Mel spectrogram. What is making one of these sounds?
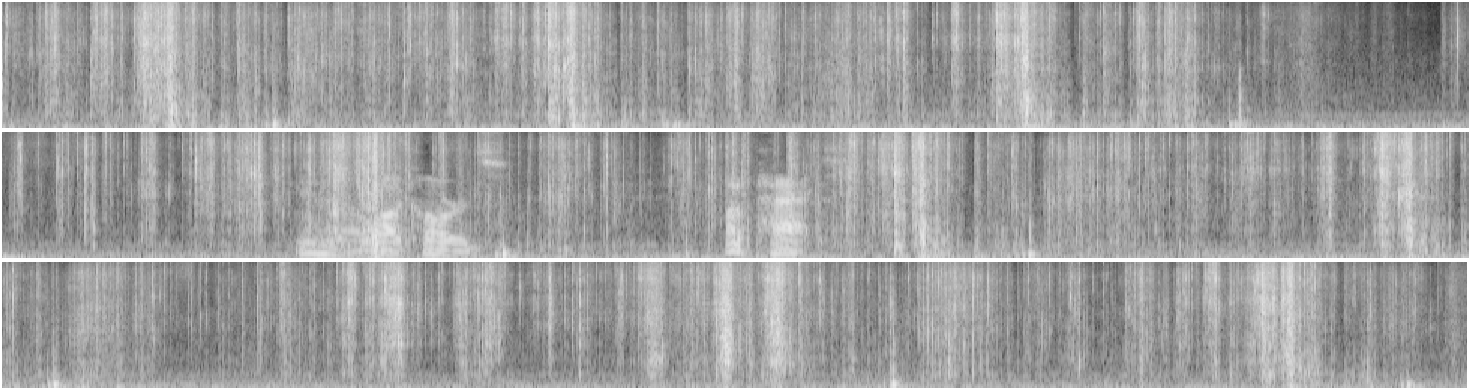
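Foil wrappers crinkle and rustle as hands tear them open.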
